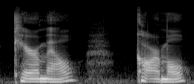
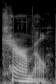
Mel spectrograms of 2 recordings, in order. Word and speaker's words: caramel: Well, let's start with the caramel. Both caramel and caramel are correct pronunciations. There's only one spelling of the word, but both pronunciations are correct. As for my name, it is confusing for people.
